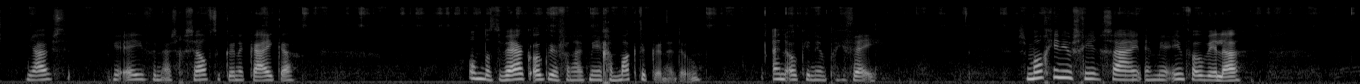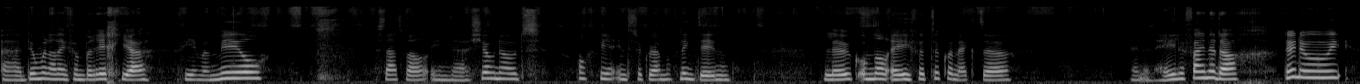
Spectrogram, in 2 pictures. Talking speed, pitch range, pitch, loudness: 150 wpm, 195-245 Hz, 220 Hz, -30 LUFS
